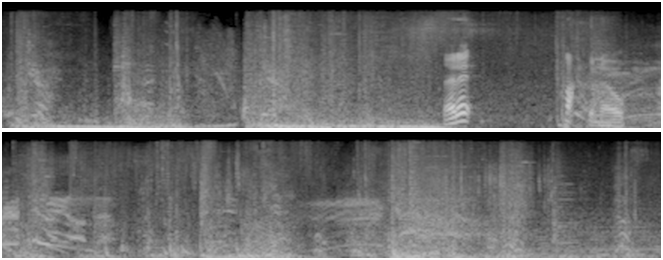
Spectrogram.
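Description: Heavy punches and kicks land with sharp thuds.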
